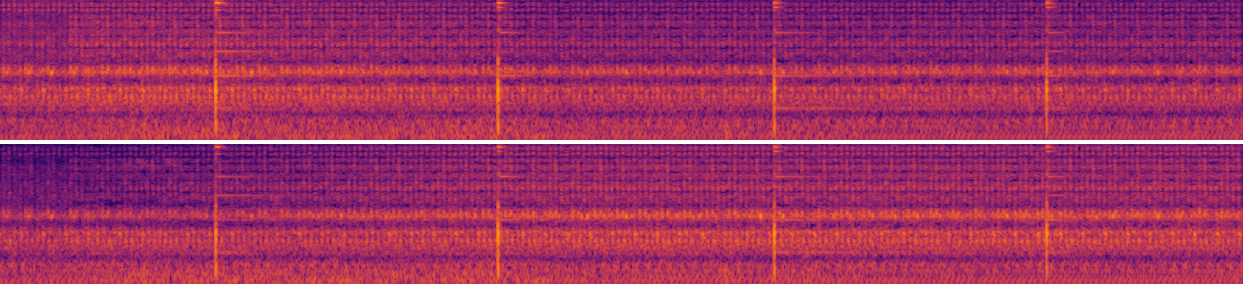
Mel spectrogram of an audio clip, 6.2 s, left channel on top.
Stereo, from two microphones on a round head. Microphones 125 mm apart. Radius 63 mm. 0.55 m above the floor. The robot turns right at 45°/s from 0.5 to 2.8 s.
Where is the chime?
40° left (ahead or behind); by 5.4 s centre (ahead or behind).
